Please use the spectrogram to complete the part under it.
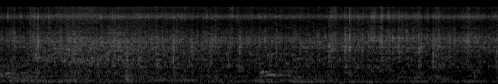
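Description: Fish pieces frying in a pan with potatoes, turmeric and salt give a steady, faint sizzle with soft crackles and a few light utensil clicks.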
